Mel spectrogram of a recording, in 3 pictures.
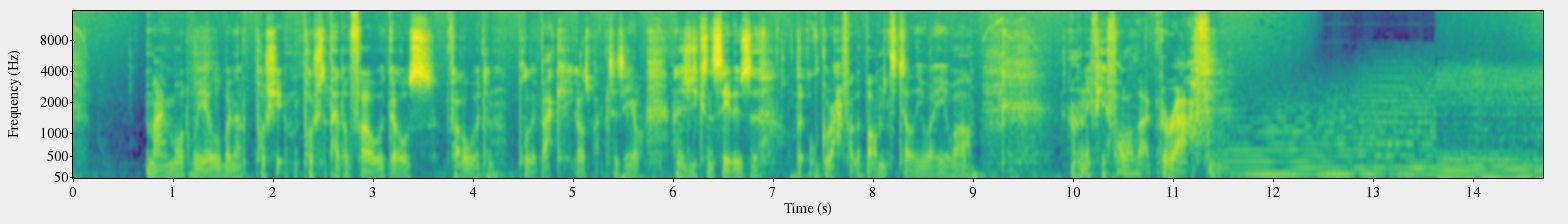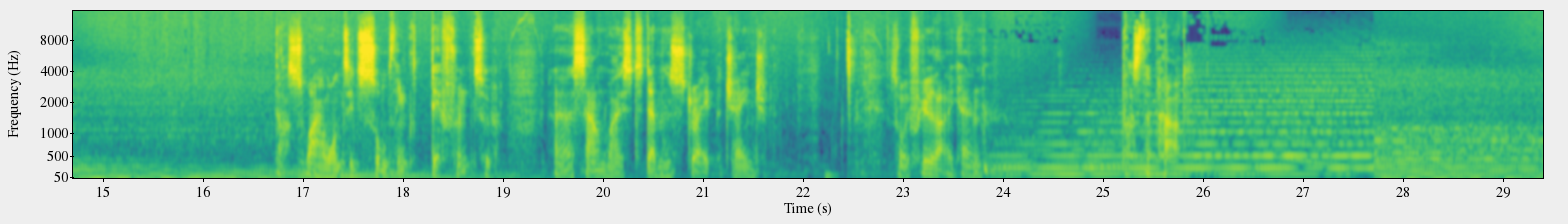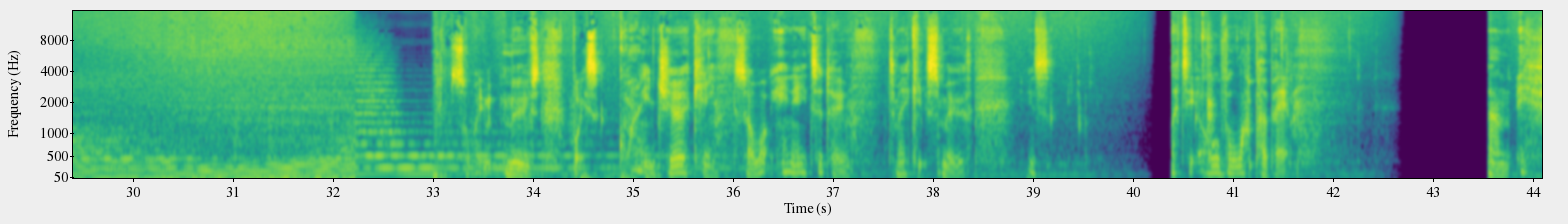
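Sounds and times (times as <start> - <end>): synthesizer holding a chord: 11.2 - 19.6, 23.8 - 36.8.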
